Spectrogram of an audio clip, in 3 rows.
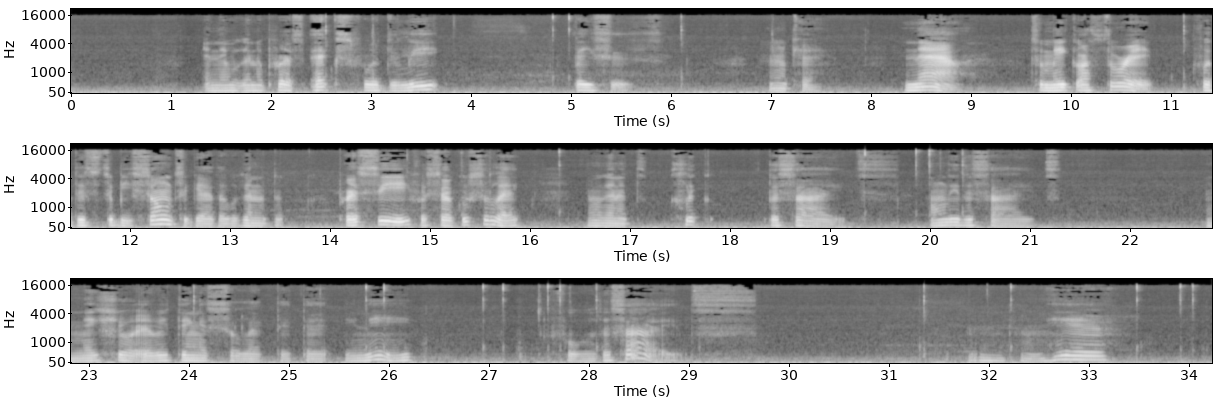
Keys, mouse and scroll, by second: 6.1 middle click, 20.3-23.3 middle drag, 28.1-31.1 middle drag.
